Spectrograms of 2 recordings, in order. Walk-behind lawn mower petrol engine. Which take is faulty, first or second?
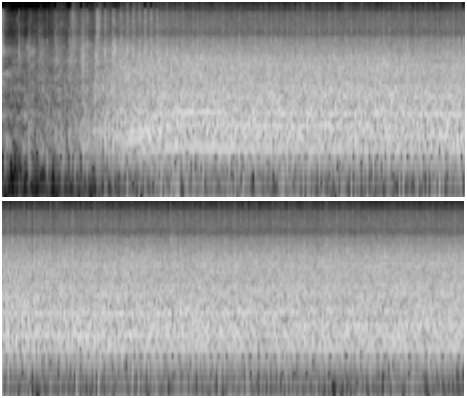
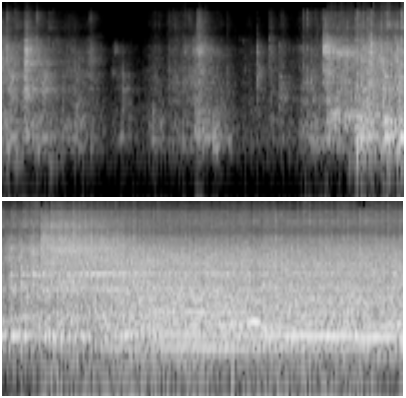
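second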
